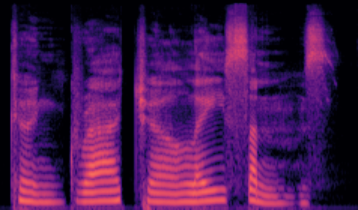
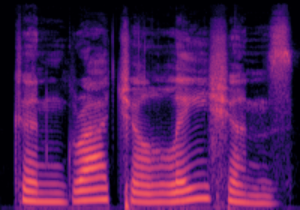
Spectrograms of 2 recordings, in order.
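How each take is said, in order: First: "congratulations" très lent, finissant en "sens" avec s; découper "congratulations" et siffler "-tions" en sens; prononciation courante fautive. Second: "congratulations" très lent, finale "shenz" en ch et z; découper "congratulations" et chuinter "-tions"; prononciation correcte. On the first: Retold or imitated. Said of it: "biasanya orang bacanya". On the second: Shown as a demonstration. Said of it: "yang benarnya adalah congratulations".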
